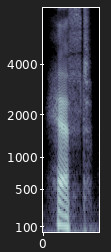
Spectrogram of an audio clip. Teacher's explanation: Have to, when it means must or need to, almost invariably becomes heft, or sometimes maybe have to in spoken English.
